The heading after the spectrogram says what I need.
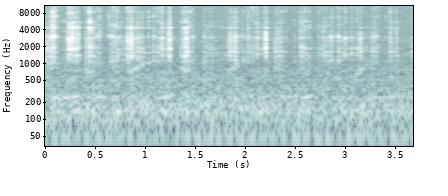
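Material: Eggshell.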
